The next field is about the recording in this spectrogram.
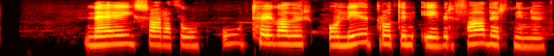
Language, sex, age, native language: Icelandic, male, 11, Icelandic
